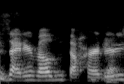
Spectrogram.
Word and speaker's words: Zijderveld: You t- No, I mean, like you said it the way that the Dutch people would say it, which is Zijderveld. So, like, yeah, but yeah, I say Zijderveld with a harder yeah.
